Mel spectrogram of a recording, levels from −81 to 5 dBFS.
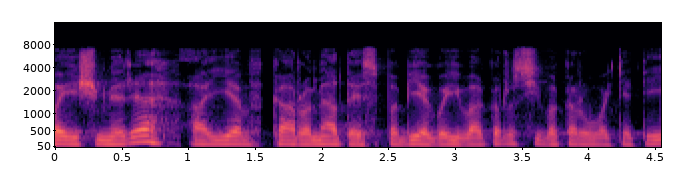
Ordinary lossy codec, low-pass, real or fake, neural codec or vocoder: Opus, 64 kbps; 7.2 kHz; real; none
